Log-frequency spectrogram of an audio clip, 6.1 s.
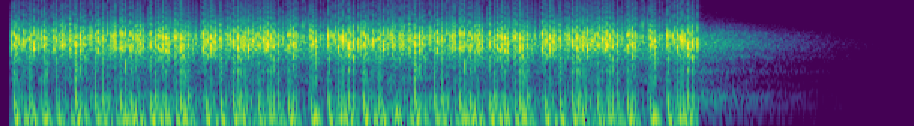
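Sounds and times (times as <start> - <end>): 
Infested Arc Rifle active loop: 0.0 - 4.7.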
